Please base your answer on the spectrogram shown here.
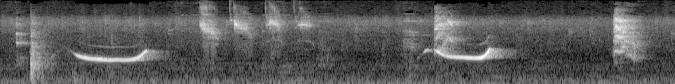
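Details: Pet green-cheeked conure indoors whistling: two clear U-shaped whistles, each dipping then rising over about half a second, separated by sharp clicks, squeaky chirps and a brief knock.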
